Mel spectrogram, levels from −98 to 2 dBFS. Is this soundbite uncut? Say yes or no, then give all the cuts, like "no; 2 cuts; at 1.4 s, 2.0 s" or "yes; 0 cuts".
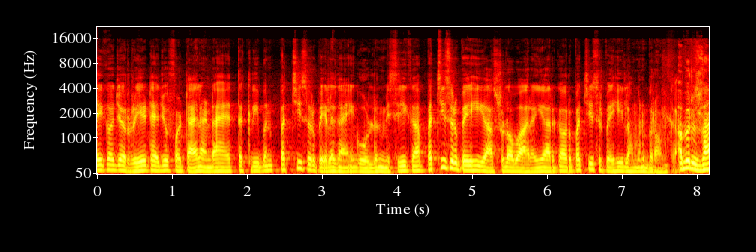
yes; 0 cuts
